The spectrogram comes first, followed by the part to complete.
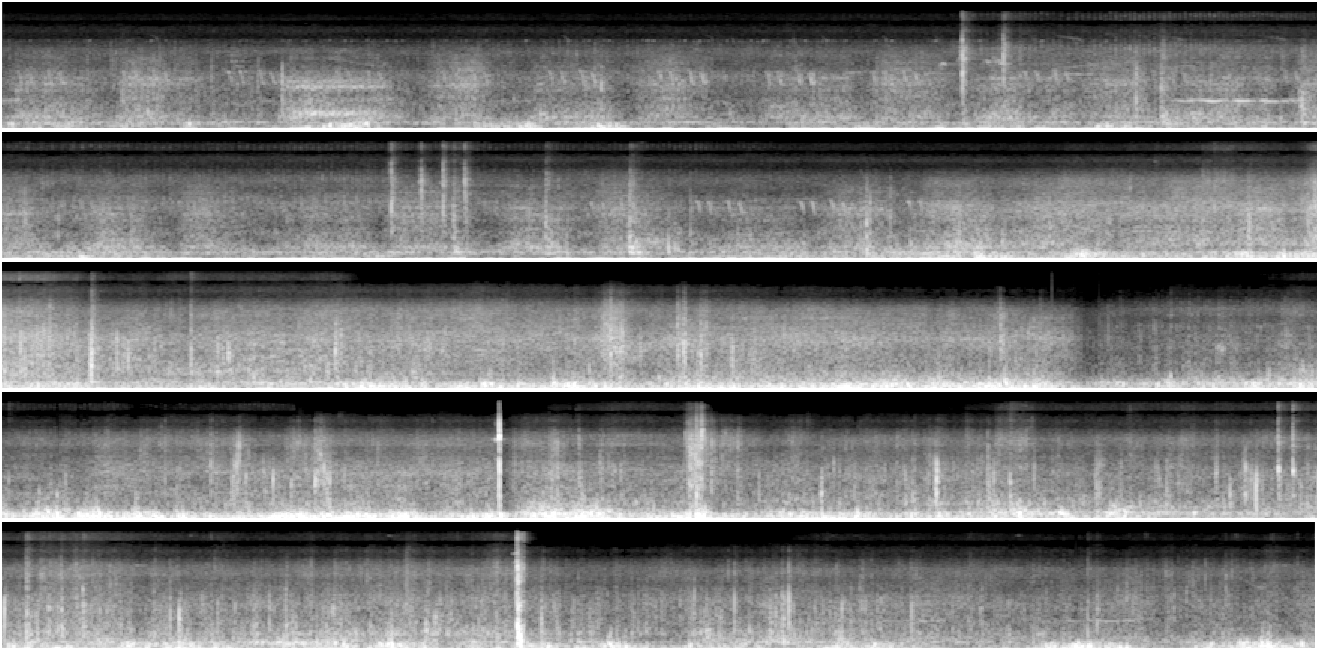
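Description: Mountain bike rolling over a rough, stony dirt trail: tyres crunching on gravel and the bike rattling, with frequent sharp knocks and a low wind rumble on the microphone. It grows louder about halfway through, with a short lull a little after that.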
